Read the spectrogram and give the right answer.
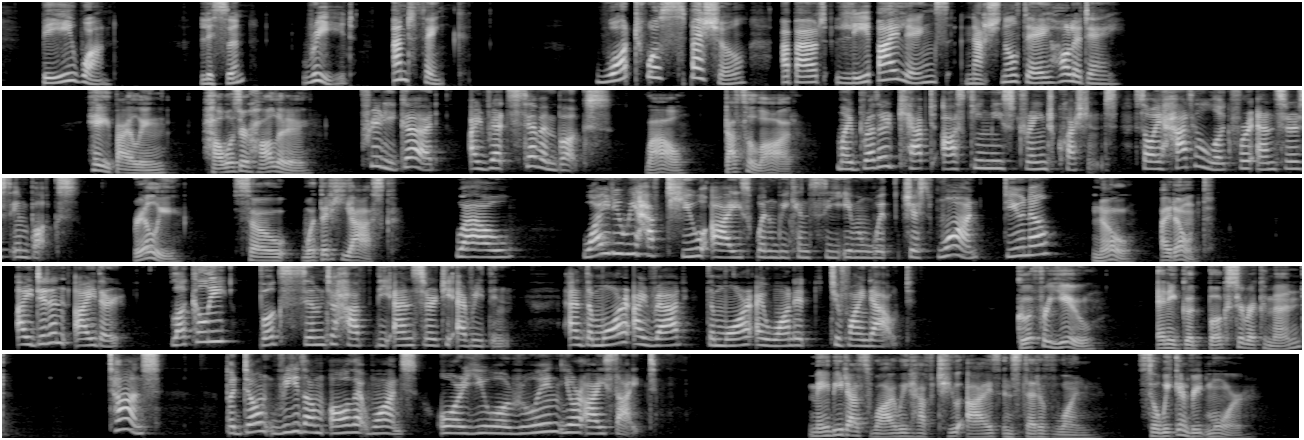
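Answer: She read 7 books to find answers to her brother's strange questions.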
